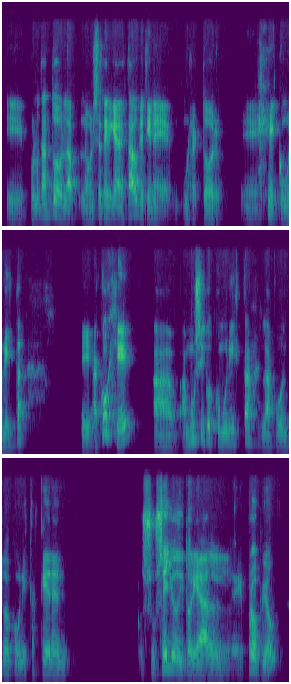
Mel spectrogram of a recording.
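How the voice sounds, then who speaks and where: A man's voice: medium pitch, moderate pace, a little mellow, dull audio. An older man from Chile, a history professor giving a live online class in a loose, conversational lecturing manner full of fillers.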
